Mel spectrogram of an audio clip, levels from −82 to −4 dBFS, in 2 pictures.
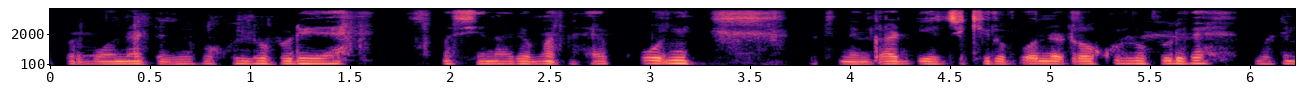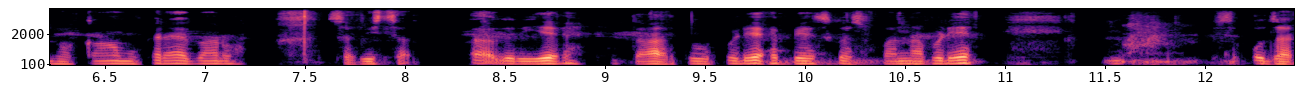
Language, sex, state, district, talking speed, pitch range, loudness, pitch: Rajasthani, male, Rajasthan, Churu, 160 wpm, 125-140 Hz, -25 LUFS, 130 Hz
